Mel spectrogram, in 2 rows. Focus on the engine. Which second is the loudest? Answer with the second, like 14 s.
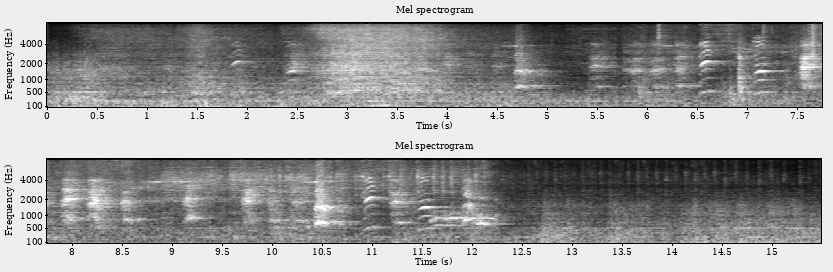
3 s.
